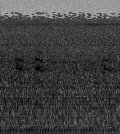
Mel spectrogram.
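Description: Two faint, short bird chirps, about a third of a second and three-quarters of a second in, over a steady low hum.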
